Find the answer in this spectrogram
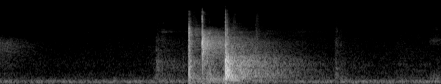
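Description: A snooker shot: three sharp clicks of cue and balls in quick succession, about two seconds in, as a red is potted. The last click is the loudest and rings briefly. A fainter click follows about a second later.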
